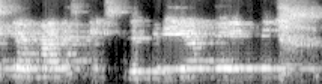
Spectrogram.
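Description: A high-pitched human voice with drawn-out, held tones, sounding close to singing or chanting.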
